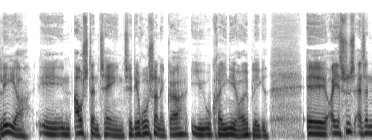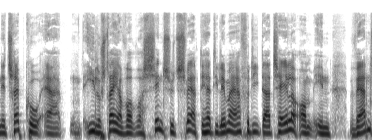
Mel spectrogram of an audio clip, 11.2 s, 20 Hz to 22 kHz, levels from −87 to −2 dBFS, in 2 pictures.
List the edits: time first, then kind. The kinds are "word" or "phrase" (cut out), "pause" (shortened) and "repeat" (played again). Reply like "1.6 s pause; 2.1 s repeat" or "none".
none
